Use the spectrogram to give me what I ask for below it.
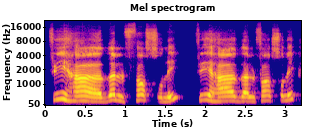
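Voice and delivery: فی ھذا الفصل read slowly and clearly; slow model reading. Shown as a demonstration. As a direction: say it slowly for the class. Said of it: "آخری جملہ دیکھتے ہیں". (آہستہ آہستہ پڑھنا)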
